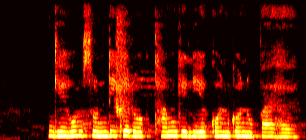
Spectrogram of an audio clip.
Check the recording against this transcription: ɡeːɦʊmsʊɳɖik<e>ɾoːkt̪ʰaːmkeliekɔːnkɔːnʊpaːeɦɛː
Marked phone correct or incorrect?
correct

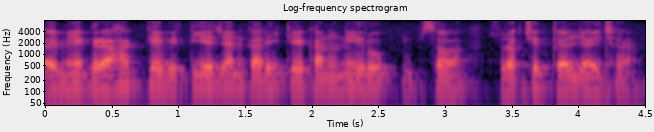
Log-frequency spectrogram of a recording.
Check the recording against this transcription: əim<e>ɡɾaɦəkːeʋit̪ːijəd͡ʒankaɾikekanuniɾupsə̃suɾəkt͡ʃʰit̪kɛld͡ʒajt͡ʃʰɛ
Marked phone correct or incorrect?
correct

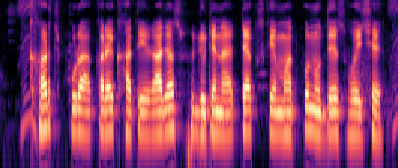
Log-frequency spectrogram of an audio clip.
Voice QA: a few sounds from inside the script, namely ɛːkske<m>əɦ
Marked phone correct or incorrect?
correct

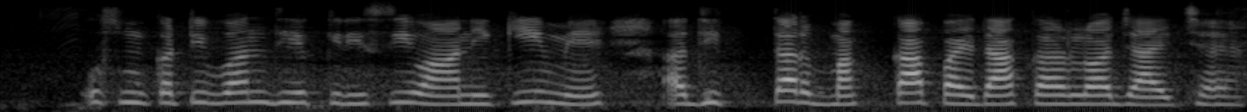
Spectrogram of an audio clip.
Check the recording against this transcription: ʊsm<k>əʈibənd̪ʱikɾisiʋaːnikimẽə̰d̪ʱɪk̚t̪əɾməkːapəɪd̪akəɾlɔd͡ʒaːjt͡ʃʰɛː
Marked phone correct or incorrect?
correct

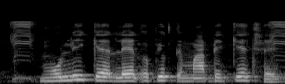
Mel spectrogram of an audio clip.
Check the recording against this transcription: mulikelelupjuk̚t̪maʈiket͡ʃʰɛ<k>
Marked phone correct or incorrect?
incorrect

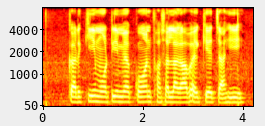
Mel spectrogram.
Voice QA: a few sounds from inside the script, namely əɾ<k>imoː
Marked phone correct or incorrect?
correct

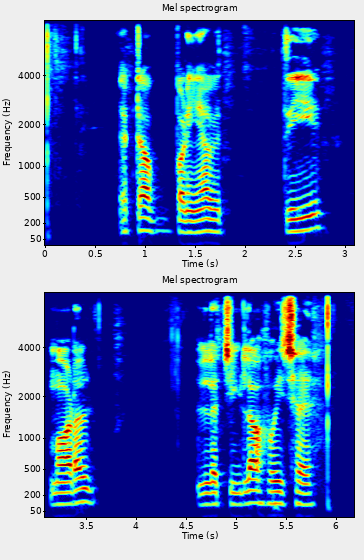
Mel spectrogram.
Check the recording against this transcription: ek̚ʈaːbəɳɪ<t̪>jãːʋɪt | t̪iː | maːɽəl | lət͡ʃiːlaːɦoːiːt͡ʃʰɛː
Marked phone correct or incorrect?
incorrect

